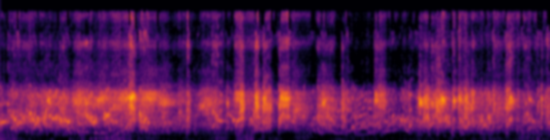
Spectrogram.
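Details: Budgerigar responding to a mirror gives a fast stream of high chirps and grating warbled notes, with a few soft low thumps.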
